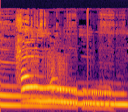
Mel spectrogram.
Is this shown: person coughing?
no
